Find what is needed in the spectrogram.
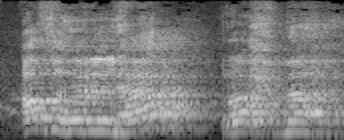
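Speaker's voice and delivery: slow, with the h of رحمة made audible; clear final ha. Shown as a demonstration. Tajweed teacher tells students to show it, clear h. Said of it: "خلها تظهر الهاء".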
